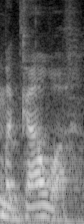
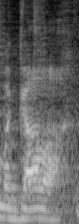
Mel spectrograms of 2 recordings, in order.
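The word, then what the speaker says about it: Migała: like gabby is getting magawa by the way not magala it's a silent l i know i butcher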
